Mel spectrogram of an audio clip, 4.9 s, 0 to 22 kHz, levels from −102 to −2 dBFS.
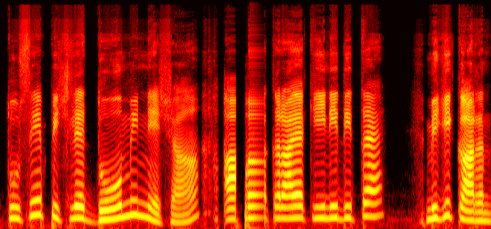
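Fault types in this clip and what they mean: Repeated packet loss (robotic sound): from 2.05 to 2.65 s the speech breaks into nine gaps, the longest 140 ms, each patched by extending the previous sound across about half that span. Unlike a single dropout, the holes recur back to back, giving a choppy, robotic stutter.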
